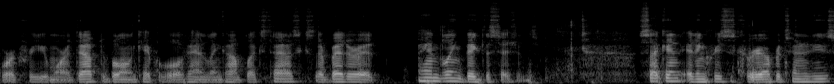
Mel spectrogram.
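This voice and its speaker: Speaking at a medium pitch in a creaky voice, a young native Russian speaker from a Russian-speaking country delivers an informative talk that wanders, packed with fillers and frequent restarts. The low-quality recording carries slight background noise.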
